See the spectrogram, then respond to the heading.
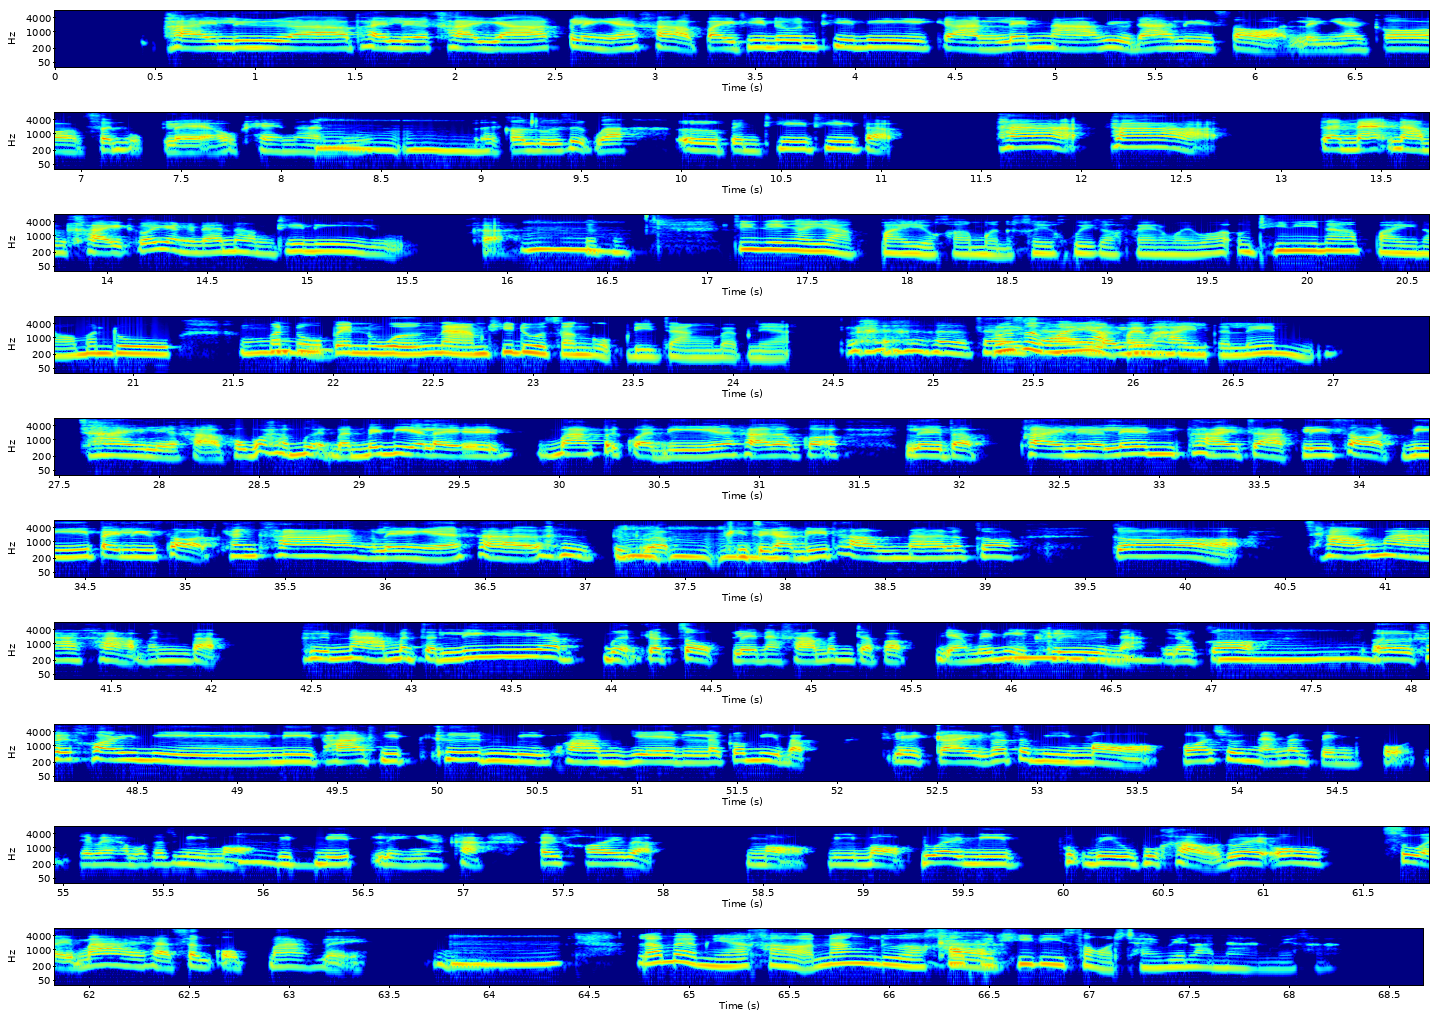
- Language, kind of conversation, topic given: Thai, unstructured, ที่ไหนในธรรมชาติที่ทำให้คุณรู้สึกสงบที่สุด?
- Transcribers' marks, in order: lip smack; chuckle; chuckle; tapping; laughing while speaking: "ว่า"; other background noise; chuckle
